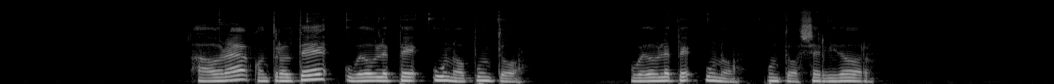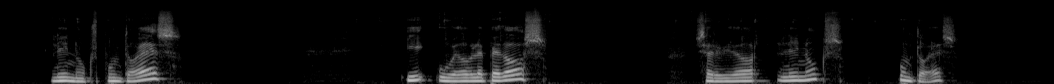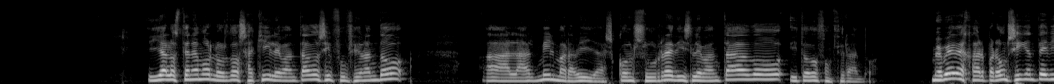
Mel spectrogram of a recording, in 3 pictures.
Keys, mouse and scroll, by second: 1.9 click, 3.0 ctrl+t, 3.1-12.4 typing, 14.3 ctrl+t, 14.7-20.4 typing.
